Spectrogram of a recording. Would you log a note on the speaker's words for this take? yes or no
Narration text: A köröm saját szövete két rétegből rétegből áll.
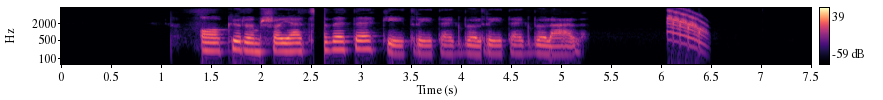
no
